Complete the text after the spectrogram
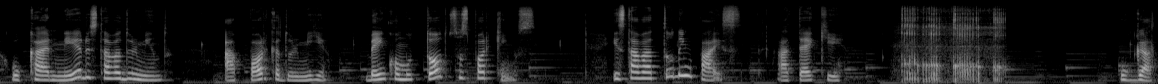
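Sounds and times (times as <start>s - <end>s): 
speech: 0.1s - 5.4s, 6.1s - 9.2s, 11.2s - 11.5s
loud snoring: 8.8s - 10.2s.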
